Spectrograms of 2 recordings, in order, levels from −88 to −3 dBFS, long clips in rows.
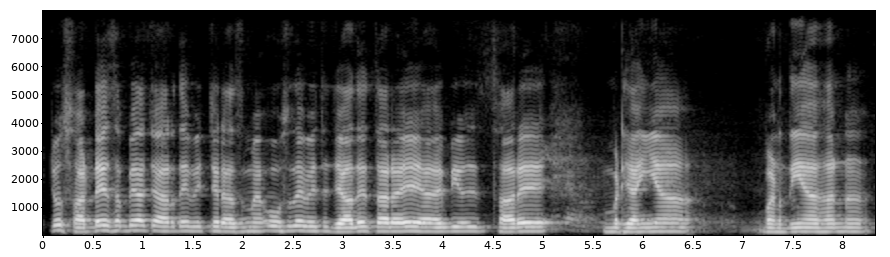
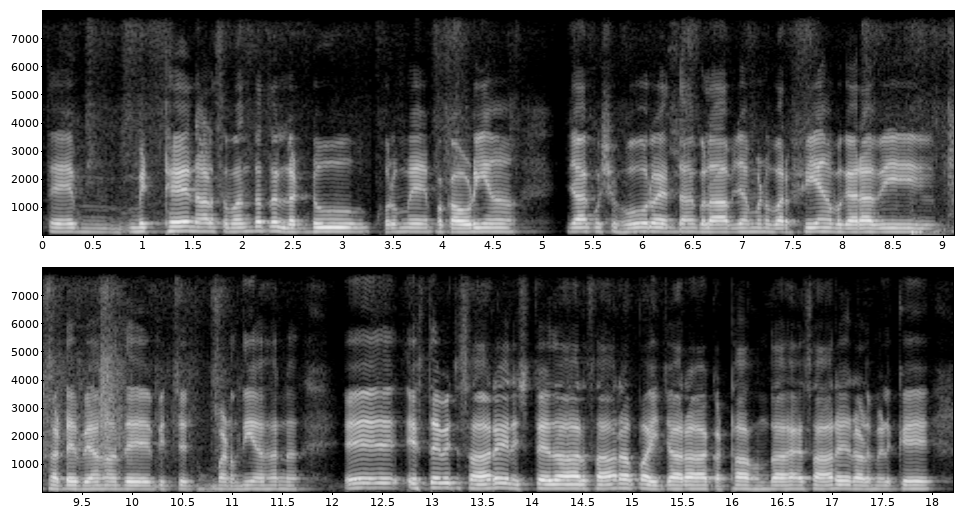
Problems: background sounds at intervals, background conversations at intervals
